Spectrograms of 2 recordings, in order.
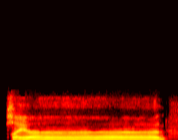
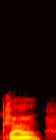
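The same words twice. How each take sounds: First: The words are stretched out slowly. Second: The words are said quickly and clipped. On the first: The speaker calls it right. "My play on is one to two seconds" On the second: The speaker calls it wrong. "it's not play on"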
